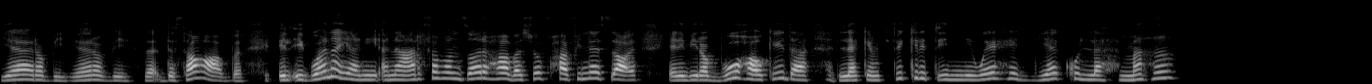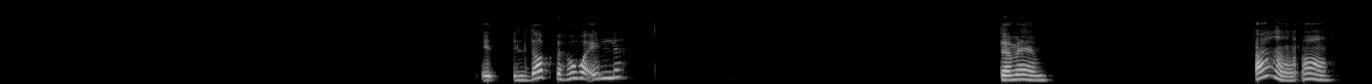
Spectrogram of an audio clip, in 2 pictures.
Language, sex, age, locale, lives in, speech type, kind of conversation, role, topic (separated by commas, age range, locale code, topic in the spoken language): Arabic, female, 20-24, ar-EG, Italy, conversation, unstructured, none, إيه أسوأ أكلة جربتها، وليه ما عجبتك؟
